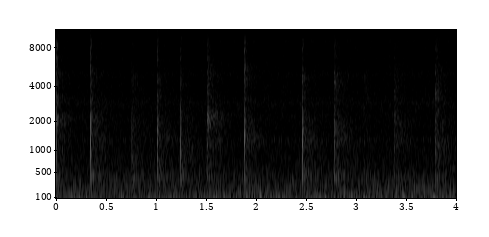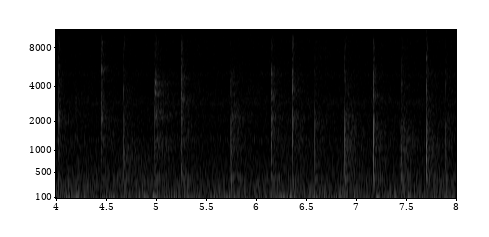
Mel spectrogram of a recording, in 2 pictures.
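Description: Chalk writing on a chalkboard: many quick, irregular clicks and taps as each stroke hits the board, faint, over a low steady hum.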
